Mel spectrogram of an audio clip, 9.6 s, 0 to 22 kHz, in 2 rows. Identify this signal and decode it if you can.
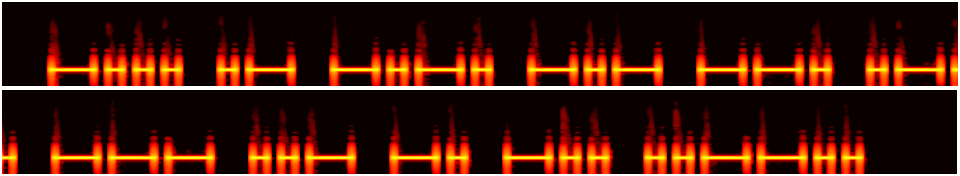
Morse code, heard as a keyed tone, about 17 wpm, 700 Hz. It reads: BACKGROUND?
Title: Sentences from Top 1300 Words 17wpm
